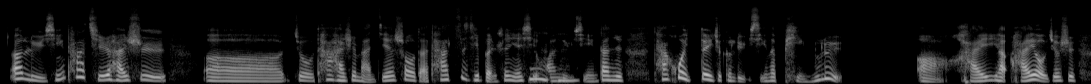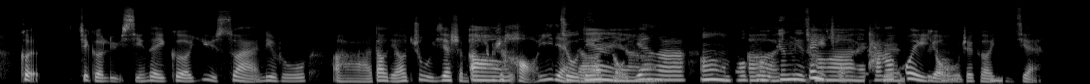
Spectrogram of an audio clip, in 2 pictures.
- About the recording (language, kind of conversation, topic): Chinese, advice, 你们因为消费观不同而经常为预算争吵，该怎么办？
- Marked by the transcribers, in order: other background noise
